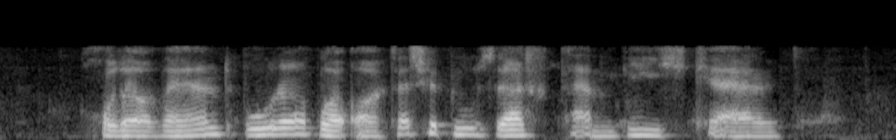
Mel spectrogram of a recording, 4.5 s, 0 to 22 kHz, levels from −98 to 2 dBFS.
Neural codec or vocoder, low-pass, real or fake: codec, 24 kHz, 1.5 kbps, HILCodec; 5.4 kHz; fake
